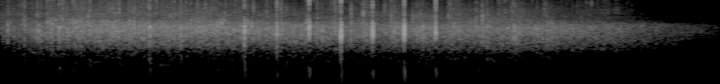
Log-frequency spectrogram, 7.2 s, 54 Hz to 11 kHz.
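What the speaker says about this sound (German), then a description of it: "Applaus bitte." At a 2020 graduation ceremony, a hall audience applauds a graduate who works as a pastor. The clapping is dense and steady, a few sharp claps stand out in the middle, and the applause fades away at the end.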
